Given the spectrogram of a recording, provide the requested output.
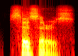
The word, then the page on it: scissors: American English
